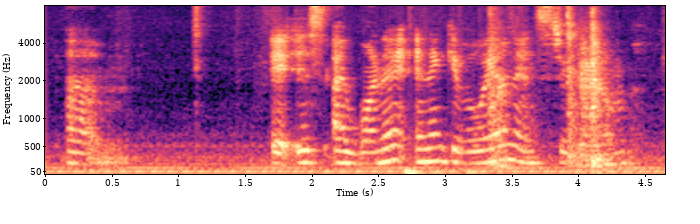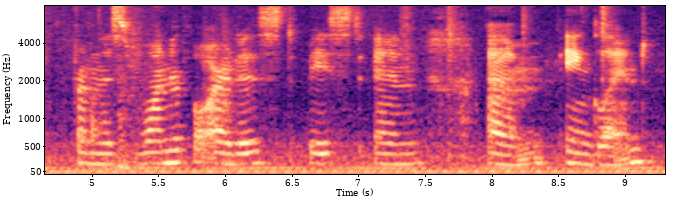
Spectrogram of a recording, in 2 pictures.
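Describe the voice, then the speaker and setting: A soft-spoken woman talks at a fairly slow pace, with long, frequent pauses. Room echo is audible, and there is noticeable background noise. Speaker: vlogger. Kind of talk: casual chat. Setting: home studio. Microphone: sounds very quiet on camera mic.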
